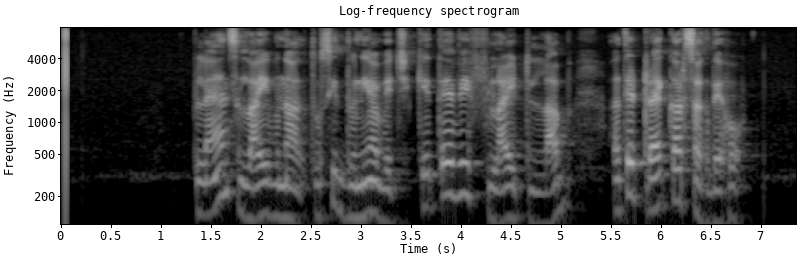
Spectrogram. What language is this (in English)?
Punjabi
